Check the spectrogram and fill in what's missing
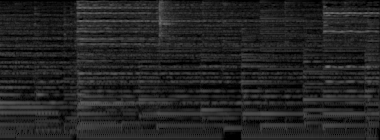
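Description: A phone's text message notification tone plays a sustained, melodic electronic chime that rings steadily and clearly for several seconds with no voices.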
